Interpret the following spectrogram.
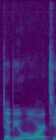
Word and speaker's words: Wort: type in The Wort, W-O-R-T. It's pronounced Wort, but we're going to keep saying Wort because people type in Wort and don't get us.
